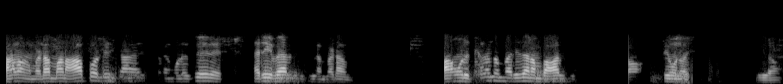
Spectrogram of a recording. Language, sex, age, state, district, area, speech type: Tamil, male, 18-30, Tamil Nadu, Ranipet, urban, conversation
